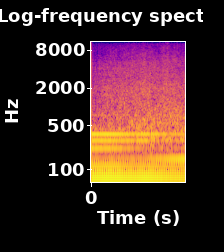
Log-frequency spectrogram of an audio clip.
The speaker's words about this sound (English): And then you're by the water and you can hear the waves. You can hear the waves coming in and then going back out to the deep ocean.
